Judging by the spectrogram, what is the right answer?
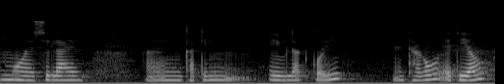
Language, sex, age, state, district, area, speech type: Assamese, female, 45-60, Assam, Charaideo, urban, spontaneous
